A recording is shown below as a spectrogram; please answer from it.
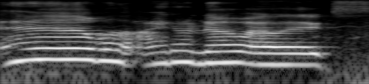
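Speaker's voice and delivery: fake British-accented voice. Imitating what Jack is going to say, put-on British accent. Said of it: "in a British accent".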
